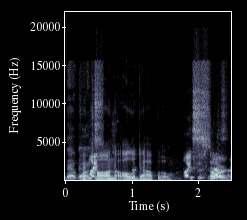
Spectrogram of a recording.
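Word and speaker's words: Kitan: 84 in coverage too his first name is pronounced Katon yep all right I said that Katon oladapo sword right that's what I love about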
